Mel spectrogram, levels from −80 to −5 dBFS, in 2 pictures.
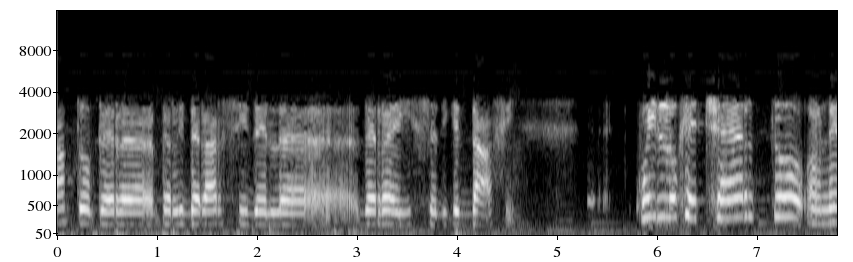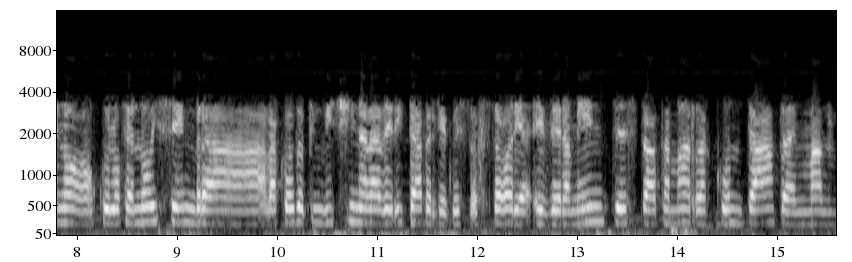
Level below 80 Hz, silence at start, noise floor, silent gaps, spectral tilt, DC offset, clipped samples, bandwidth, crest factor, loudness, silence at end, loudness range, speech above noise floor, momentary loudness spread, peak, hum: -48 dBFS; 0 s; -46 dBFS; none; -5.5 dB/octave; under 0.1%; under 0.1%; 5.8 kHz; 16 dB; -20 LUFS; 0.05 s; 4 LU; 26 dB; 7 LU; -4 dBFS; none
